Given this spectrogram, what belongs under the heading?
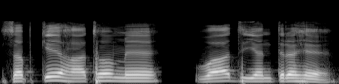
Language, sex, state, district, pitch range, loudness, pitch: Hindi, male, Arunachal Pradesh, Longding, 145-155 Hz, -14 LUFS, 145 Hz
